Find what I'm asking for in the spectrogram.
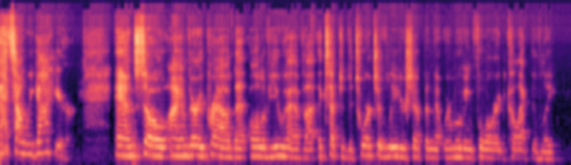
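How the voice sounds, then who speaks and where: Speaking at a moderate pace, a woman with medium pitch and ordinary pitch variation has an unremarkable speaking voice. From United States, immigrant from Nicaragua as small child. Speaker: leadership expert and author. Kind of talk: interview conversation.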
